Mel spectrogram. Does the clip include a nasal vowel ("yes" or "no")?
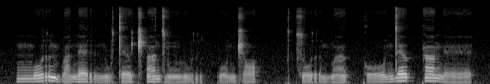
yes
